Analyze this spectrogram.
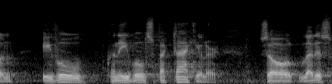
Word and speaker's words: Evel: you met It's not E V I L. Evil. It's really It's Eve Vel. I suppose he pronounces it evil, does he not? I think he says evil.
